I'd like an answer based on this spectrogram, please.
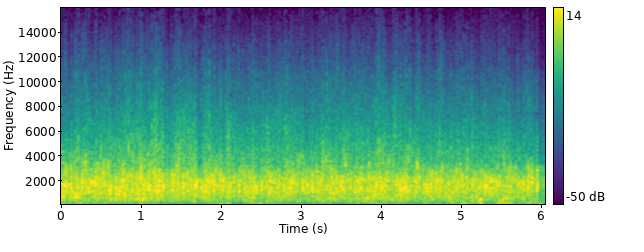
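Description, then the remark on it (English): A studio audience applauds Derek Nimmo at the end of a round, a dense, even wash of clapping hands that stays loud and sustained for several seconds without any voices on top. “So, Derek Nimmo not only talked about feelings, but he demonstrated them to the applause of the audience and increased his lead at the end of that round.”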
